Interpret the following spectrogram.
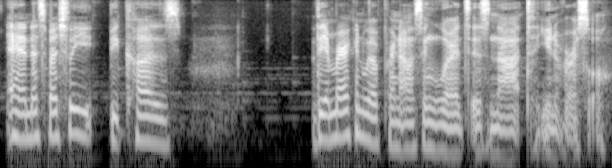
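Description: A man's voice: on the high side, steady tone, normal speed, dry recording, soft background music. A man whose first language is not English, hosting a podcast. He reads out listener letters and breaks off for chatty, joking asides. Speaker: podcast host.

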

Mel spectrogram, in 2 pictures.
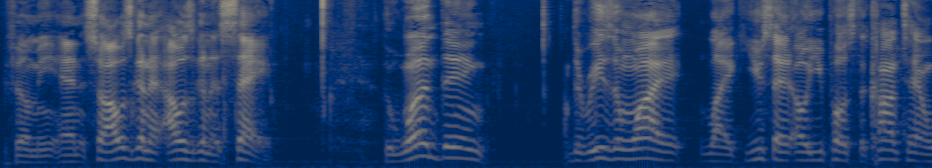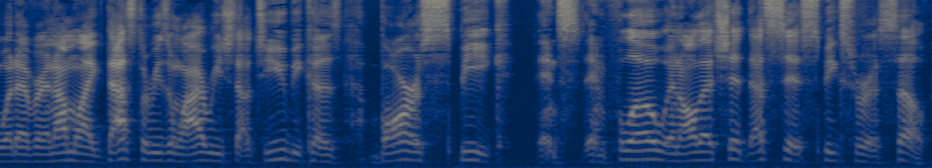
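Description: A man's voice: on the high side, fairly quick, bright, forceful tone. A man hosting a casual podcast interview, talking with enthusiastic, loose slang. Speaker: podcast host.

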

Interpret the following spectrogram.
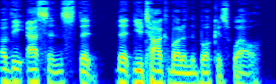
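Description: A man's voice: lowish voice, little pitch movement, fast talker, gravelly, fairly bright tone, no room sound, clean studio sound. A man hosting a podcast interview, steering the guest with repeated prompts and questions. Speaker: podcast host. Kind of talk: interview conversation.

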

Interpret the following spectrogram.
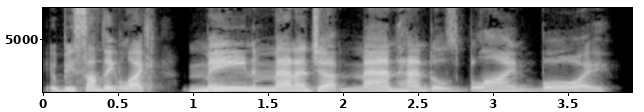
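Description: A woman voicing a pedantic, complaining boy in a children's story, matter-of-fact and quick to protest. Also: on the low side, fairly even intonation, fairly bright tone, lightly acted.

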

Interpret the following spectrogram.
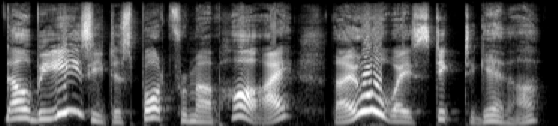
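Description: A woman's voice: mid-range voice, huge pitch swings, no room sound, clean studio sound. Woman voicing a haughty proud pelican lady. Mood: kindly. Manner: formal, slow and emphatic. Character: proud haughty female pelican, prim and dignified.

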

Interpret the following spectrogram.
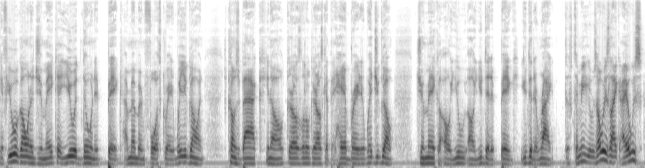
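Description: A man hosting a solo podcast, talking casually in a wry, sarcastic way with frequent restarts. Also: medium pitch. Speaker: podcast host. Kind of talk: casual solo podcast talk about cruises.

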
